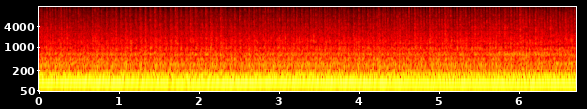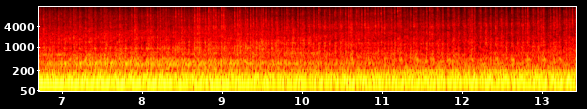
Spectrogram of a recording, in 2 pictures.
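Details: Freshly rebuilt 406 small-block V8 with open plenum, during 15-minute break-in at about 5 minutes: loud deep even rumble at raised idle, no ticking or knocking; running clean, may need a bigger carburetor.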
